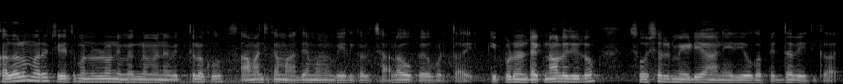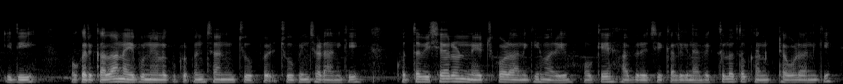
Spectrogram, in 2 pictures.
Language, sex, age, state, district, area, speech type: Telugu, male, 18-30, Telangana, Komaram Bheem, urban, spontaneous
